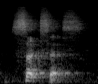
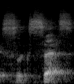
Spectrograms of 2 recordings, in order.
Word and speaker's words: success: Another example that you gave to me was Oh yeah, because for the word success, you said success originally. So I just corrected your pronunciation to say, okay, success instead of success.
